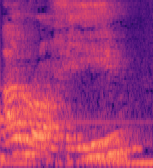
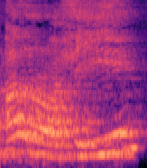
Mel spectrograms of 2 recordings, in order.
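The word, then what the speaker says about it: الرحيم: Pengucapan pada lafaz Ar-Rahim yang dia mengatakan dengan huruf kha.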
